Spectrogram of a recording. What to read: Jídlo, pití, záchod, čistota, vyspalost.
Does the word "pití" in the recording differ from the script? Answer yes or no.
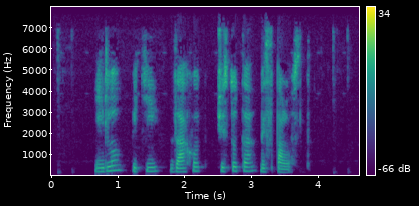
no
